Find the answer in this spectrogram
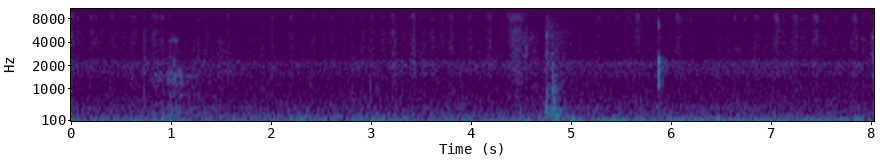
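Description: Faint rubbing of a terry cloth wiped around the brass bolsters and handle of a Buck 110 folding knife, with a few soft scrapes, against near silence.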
